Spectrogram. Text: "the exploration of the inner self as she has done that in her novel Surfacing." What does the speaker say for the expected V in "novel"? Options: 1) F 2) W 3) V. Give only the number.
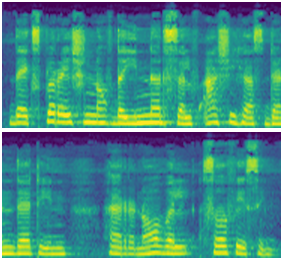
3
